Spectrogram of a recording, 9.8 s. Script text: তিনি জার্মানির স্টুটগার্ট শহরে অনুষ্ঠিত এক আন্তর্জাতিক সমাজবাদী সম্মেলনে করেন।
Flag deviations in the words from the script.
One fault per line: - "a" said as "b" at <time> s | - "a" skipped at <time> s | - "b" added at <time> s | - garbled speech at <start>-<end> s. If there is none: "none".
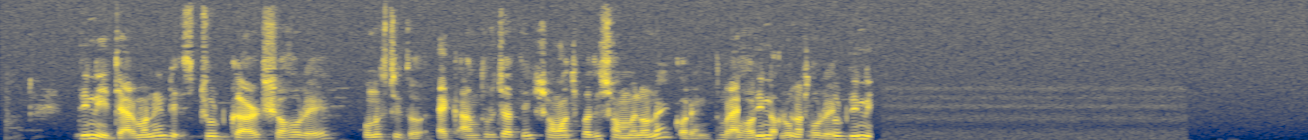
- garbled speech at 5.4-6.5 s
